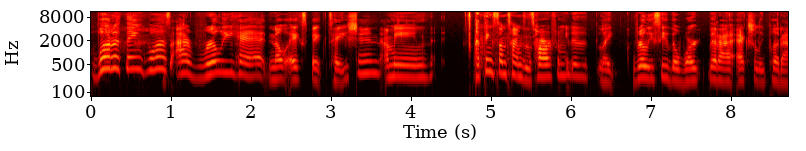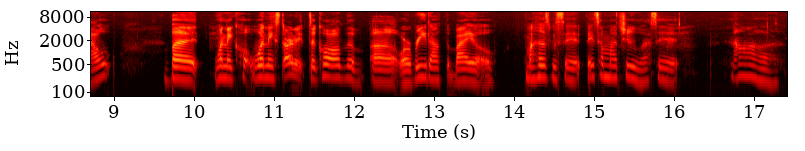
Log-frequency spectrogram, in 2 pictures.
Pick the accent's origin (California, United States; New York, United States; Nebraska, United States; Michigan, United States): Michigan, United States; Detroit; moved away as an adult; now in Toledo, United States; I am originally from Detroit, Michigan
